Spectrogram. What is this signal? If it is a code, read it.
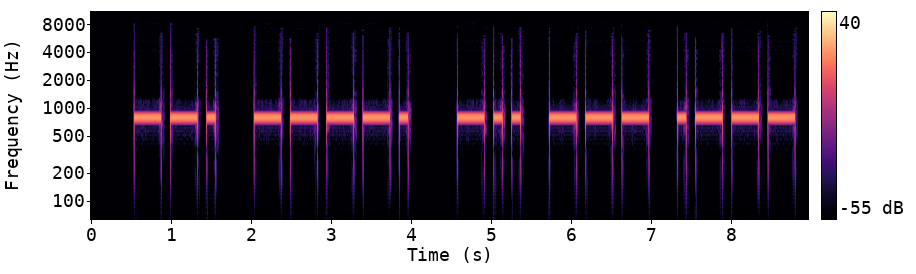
Morse code, heard as a keyed tone, about 10 wpm, 800 Hz. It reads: G9DOJ
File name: LEZIONI / 8 YJ45 / 8 YJ 10wpm 2651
